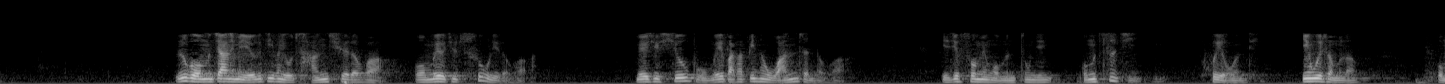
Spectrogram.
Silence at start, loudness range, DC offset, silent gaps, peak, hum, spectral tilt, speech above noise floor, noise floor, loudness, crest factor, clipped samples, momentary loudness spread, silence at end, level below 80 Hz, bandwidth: 1.75 s; 6 LU; 0.2%; none; -6 dBFS; none; -11 dB/octave; 36 dB; -62 dBFS; -27 LUFS; 22 dB; under 0.1%; 19 LU; 0 s; -58 dBFS; 4.5 kHz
